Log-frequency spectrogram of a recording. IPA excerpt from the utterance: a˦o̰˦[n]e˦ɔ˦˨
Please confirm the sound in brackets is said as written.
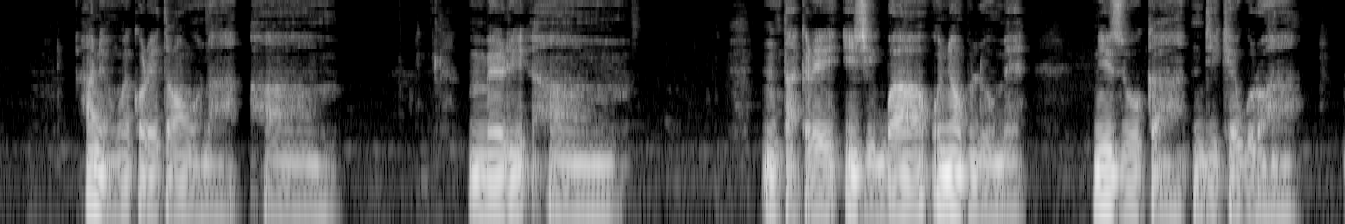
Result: no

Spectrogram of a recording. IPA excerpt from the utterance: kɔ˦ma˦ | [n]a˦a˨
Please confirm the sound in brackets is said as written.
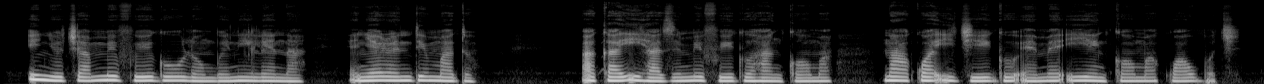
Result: yes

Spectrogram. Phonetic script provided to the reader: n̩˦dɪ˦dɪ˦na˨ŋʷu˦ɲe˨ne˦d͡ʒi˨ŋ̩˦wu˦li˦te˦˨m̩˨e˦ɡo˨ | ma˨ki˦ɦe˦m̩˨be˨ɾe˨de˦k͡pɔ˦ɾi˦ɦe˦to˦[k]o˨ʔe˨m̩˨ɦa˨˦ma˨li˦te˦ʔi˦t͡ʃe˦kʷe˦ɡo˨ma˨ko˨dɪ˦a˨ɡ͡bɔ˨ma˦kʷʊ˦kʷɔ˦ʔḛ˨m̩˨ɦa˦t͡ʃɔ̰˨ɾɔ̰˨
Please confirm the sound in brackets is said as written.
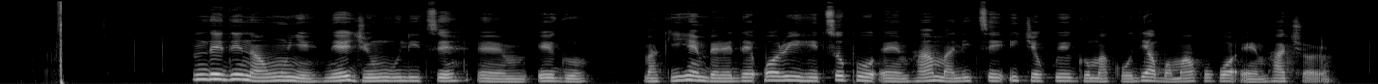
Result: no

